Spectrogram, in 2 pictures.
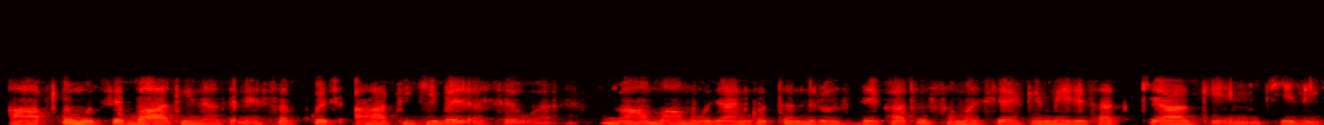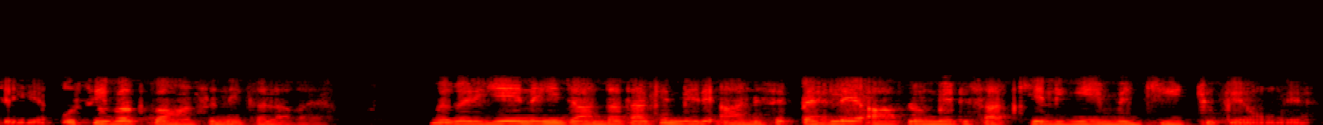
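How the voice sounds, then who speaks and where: A woman's voice: mid-range voice, little pitch movement, creaky, slightly rough. A woman reading as a furious possessive young man. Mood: bitter. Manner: shouting, accusing, then pleading. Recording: tinny phone-like recording with faint hiss.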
